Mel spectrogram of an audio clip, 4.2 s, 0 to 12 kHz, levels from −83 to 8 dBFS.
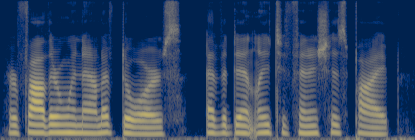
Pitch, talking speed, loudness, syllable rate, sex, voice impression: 175 Hz, 160 wpm, -19 LUFS, 4.5 syllables/s, female, feminine, adult-like, tensed, slightly bright, soft, slightly muffled, slightly halting, calm, slightly friendly, unique, slightly kind, modest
